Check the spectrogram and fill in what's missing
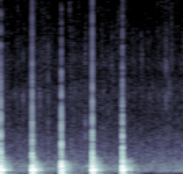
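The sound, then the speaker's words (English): Four firm knocks on the wooden front door of a house with its lights out during Halloween trick-or-treating, in a quick, even rhythm, clear, followed by silence with no voices. “When no one came to answer the door, the kids quickly turned around, ready to dash to the next location.”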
